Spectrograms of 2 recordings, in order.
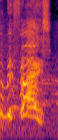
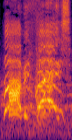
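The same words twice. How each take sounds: First: Higher, startled cry of pain; a boy just hit, crying out. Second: Much higher, slow wailing cry of pain; a hurt boy wailing about his face; anguished wail. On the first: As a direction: yelp it as the pain hits. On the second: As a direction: draw it out in anguish. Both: Acted. Wounded in the face.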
